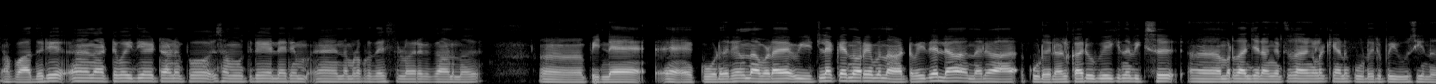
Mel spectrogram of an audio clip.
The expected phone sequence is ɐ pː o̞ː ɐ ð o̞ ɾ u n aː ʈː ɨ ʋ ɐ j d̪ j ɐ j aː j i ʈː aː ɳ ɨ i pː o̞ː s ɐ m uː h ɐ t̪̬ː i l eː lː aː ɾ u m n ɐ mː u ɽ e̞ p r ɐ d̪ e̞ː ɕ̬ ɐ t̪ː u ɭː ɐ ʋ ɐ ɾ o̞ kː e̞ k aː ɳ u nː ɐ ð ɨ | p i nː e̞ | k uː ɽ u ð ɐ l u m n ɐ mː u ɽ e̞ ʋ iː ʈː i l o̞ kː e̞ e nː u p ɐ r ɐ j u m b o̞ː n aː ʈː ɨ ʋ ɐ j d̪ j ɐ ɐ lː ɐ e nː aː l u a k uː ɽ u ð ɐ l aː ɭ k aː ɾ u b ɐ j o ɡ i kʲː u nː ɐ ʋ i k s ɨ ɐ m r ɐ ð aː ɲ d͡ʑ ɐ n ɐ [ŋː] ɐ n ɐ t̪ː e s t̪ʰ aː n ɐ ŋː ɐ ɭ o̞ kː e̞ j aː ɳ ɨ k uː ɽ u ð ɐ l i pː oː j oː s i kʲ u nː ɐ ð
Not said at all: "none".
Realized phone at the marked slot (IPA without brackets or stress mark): ŋː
